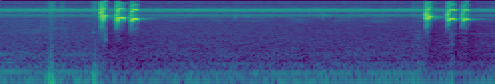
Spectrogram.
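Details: Sunbird calls used as singing therapy: a crisp trio of very high chirps, about three seconds of quiet, then another identical trio; faint low thud near the start.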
